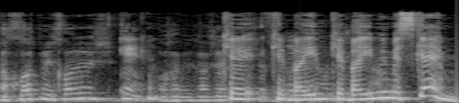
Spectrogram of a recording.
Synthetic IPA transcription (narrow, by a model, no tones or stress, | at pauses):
paχot̪miχod̪eʃkeakekebaimkebaimimeskem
